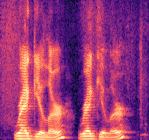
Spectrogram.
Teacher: ipa would be first syllable stress reg the glide ya regia because this letter u is unstressed it's going to be a schwa here and then the ar says an er sound so it sounds · a schwa here and then the ar says an er sound so it sounds like reg blur with length on reg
